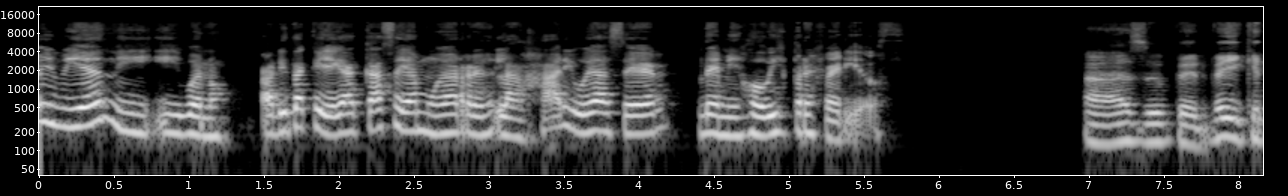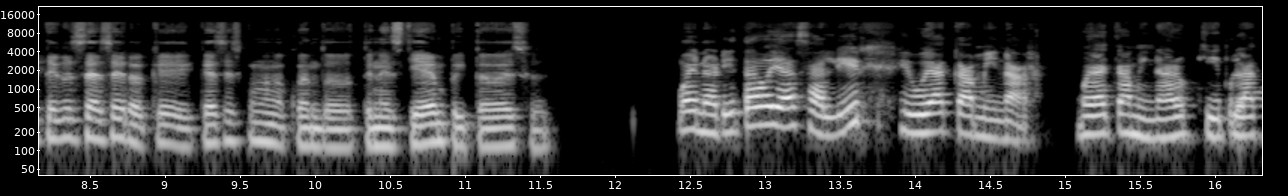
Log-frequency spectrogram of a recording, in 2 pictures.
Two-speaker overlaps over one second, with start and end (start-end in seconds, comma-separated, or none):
none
